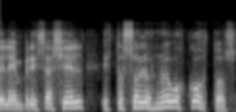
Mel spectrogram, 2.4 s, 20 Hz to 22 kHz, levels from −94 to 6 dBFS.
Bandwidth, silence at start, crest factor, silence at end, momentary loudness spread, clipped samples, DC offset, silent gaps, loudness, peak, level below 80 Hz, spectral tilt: 10 kHz; 0 s; 14 dB; 0 s; 5 LU; under 0.1%; under 0.1%; none; -19 LUFS; -4 dBFS; -66 dBFS; -4 dB/octave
